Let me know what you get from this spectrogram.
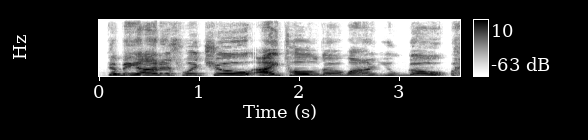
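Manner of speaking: high mocking voice, held up; mocking imitation. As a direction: mimic it high and sing-song.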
